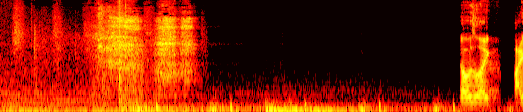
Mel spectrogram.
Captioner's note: gasps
